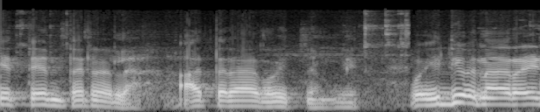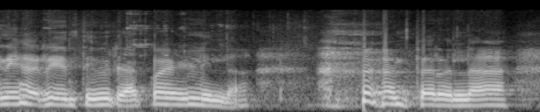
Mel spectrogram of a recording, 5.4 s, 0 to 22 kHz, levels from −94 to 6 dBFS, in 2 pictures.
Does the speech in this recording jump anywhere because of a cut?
yes; 1 cut; at 2.0 s

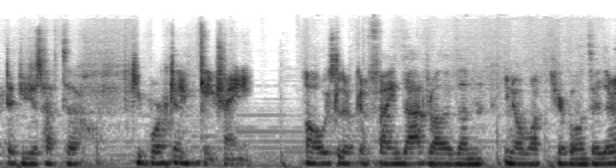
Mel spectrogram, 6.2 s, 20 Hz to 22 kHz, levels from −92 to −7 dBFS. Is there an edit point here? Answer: yes; 1 cut; at 2.6 s

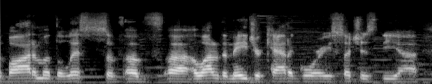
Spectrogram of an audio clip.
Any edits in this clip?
yes; 1 cut; at 1.2 s

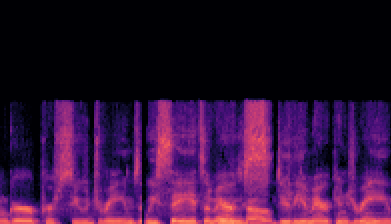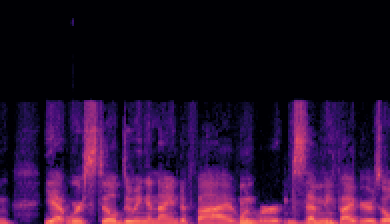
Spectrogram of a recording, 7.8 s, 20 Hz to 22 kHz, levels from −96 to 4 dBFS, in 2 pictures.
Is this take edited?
yes; 3 cuts; at 1.4 s, 2.8 s, 6.3 s

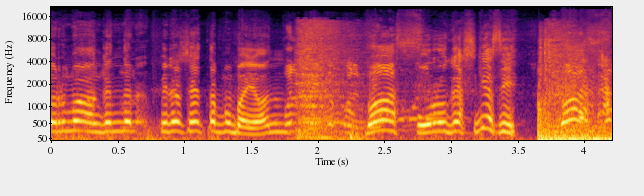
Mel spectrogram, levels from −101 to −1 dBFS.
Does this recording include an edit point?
no; 0 cuts

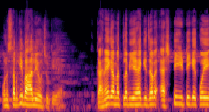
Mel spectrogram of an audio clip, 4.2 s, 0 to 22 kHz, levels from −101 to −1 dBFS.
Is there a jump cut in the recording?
no; 0 cuts

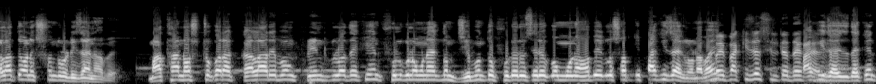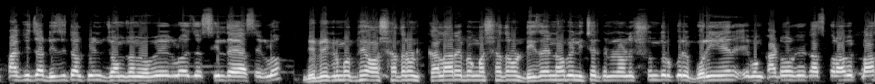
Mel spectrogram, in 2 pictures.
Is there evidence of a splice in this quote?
yes; 2 cuts; at 1.3 s, 11.7 s

